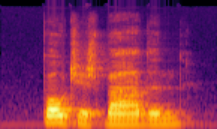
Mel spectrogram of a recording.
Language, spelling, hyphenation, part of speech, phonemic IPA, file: Dutch, pootjebaden, poot‧je‧ba‧den, verb, /ˈpoːt.jəˌbaː.də(n)/, Nl-pootjebaden.ogg
- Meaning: to paddle, to wet one's feet in water either by wading or by dabbling while seated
